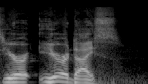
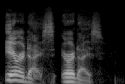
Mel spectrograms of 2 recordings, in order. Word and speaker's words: Eurydice: And is it Eurydice? I never knew how to pronounce the woman's name. – I think it's Eurydice. – Eurydice. Mm-hmm.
